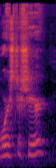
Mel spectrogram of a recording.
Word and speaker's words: Worcestershire: Okay, and then I added in about a teaspoon of Worcestershire sauce. That's how you say it if you didn't know, but Worcestershire.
